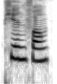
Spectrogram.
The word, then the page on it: 偏方: piān fāng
